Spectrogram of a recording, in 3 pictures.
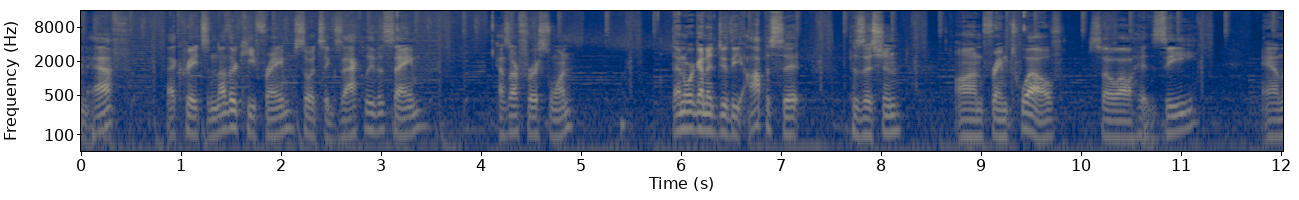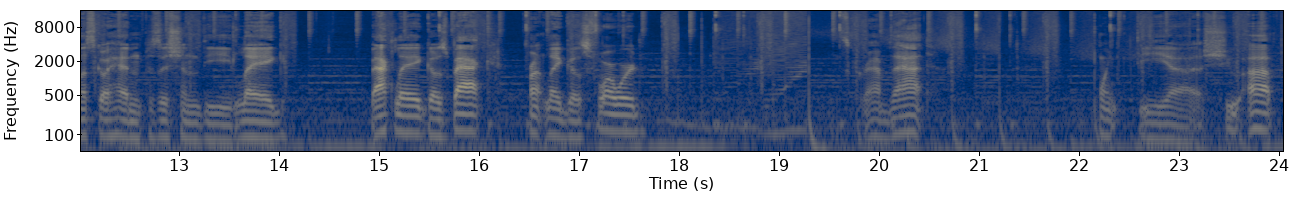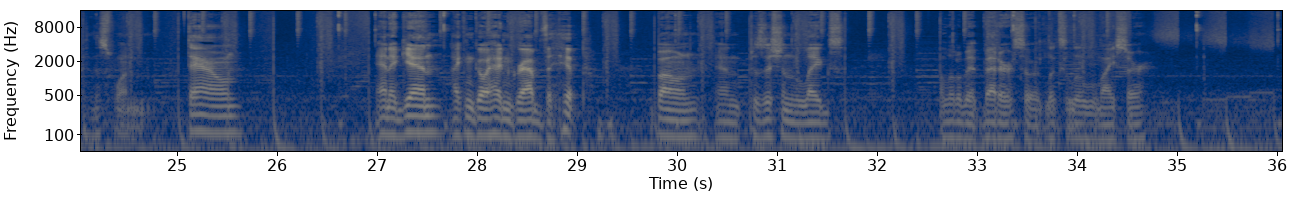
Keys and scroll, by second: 0.1 super+f, 10.6 z, 29.2 t.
